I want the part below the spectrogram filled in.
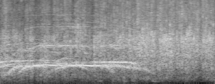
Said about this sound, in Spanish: Fuerte aplauso para él y gracias, amigo.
